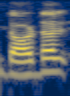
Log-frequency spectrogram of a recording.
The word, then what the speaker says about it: dawdle: In this, the O in dawdle is pronounced like O in got.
